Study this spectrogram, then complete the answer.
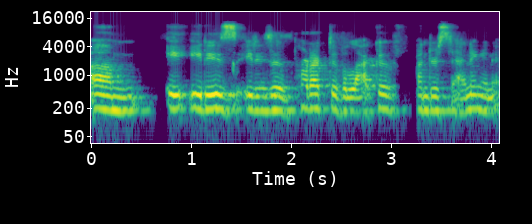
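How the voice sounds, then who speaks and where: A woman speaks at a moderate pace with an Australian accent. Her pitch is medium. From Australia, Melbourne. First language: Bengali. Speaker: actor. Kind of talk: panel discussion.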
